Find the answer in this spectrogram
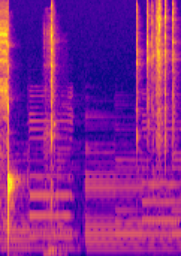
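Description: Logo-intro sound design: a sharp pop sound effect just after the start, a short low thump a little later, then soft held synth-like musical notes.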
